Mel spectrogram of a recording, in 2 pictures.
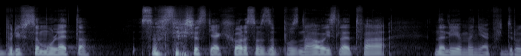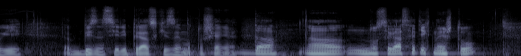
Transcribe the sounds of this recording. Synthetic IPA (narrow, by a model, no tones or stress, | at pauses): bɾifsəmʊlɛt̪ə | səmsɛʃɛsnʲakovixɔɾəsɤmzɐpoznavislɛt̪ːova | nɐliɛmɛnʲakəkvid̪ɾuɡi | biznɛsiːlipɾiat̪skʲivzəimot̪noʃɛniəd̪aənosɛɡasɛt̪ixnɛʃt̪o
